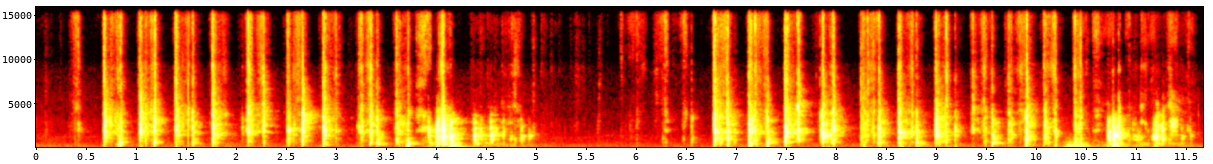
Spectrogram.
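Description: Tarot cards are shuffled by hand in rapid riffling bursts, crisp and close, with a short pause midway before the quick flicking resumes.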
